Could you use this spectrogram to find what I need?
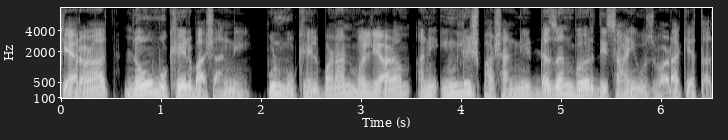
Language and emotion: Goan Konkani, neutral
